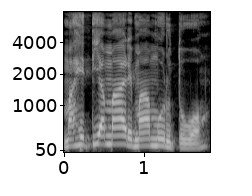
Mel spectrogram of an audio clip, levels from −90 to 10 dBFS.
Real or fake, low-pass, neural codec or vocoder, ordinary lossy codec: real; none; none; none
